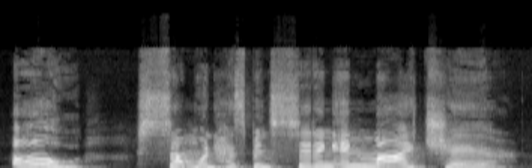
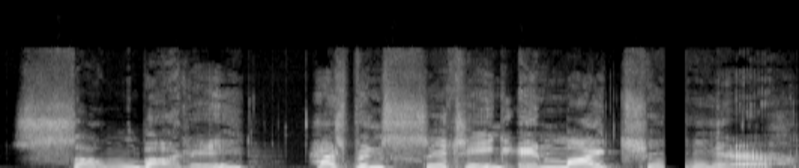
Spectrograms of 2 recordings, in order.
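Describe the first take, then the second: First: It is said in a middle-sized voice. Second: It is said in a big, gruff voice.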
